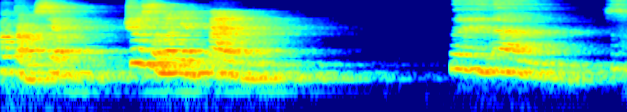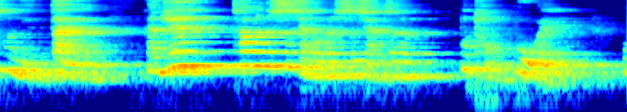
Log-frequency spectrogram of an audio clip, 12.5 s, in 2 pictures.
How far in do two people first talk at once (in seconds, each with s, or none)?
none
